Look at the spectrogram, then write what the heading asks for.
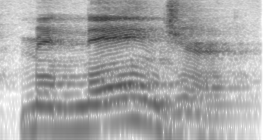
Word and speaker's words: manager: tônica do local correto muita gente fala isso aqui como e nem gere manager mas a verdade é manager ó manager o que significa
